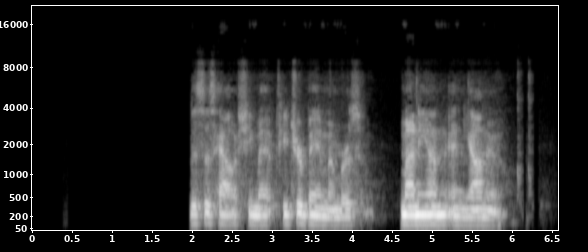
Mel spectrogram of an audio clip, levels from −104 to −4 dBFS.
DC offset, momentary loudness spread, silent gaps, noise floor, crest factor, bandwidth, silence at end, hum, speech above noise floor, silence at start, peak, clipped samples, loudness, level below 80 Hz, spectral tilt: under 0.1%; 15 LU; none; under -90 dBFS; 18 dB; 7.6 kHz; 0.75 s; none; over 70 dB; 1.95 s; -6 dBFS; under 0.1%; -21 LUFS; -64 dBFS; -6.5 dB/octave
